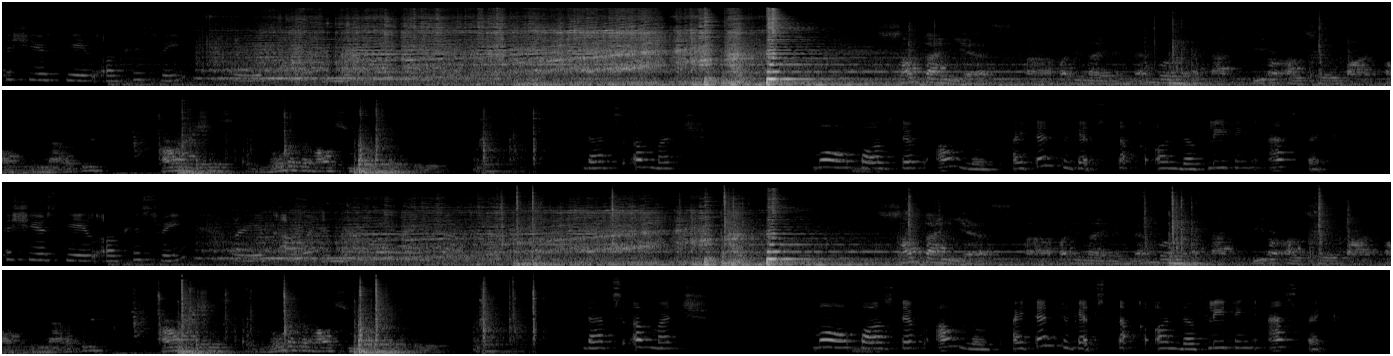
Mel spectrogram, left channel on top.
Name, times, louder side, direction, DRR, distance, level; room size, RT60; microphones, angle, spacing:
voice 1, 0.0-5.8 19.7-21.0 22.0-27.3, right 3 dB, 30° right, 1.1 m, -49 dB
sound 1, 1.1-14.4, left 5 dB, 40° left, 0.6 m, -36 dB
sound 2, 4.8-6.4 6.8-7.9 8.2-8.3 8.9-9.6 11.4-12.5 13.1-13.7 14.8-16.9 17.4-18.2 18.6-19.2, right 4 dB, 70° right, 0.9 m, -44 dB
voice 2, 8.7-14.9 15.4-18.3, equal, 5° right, 2.9 m, -48 dB
26.5 x 9.0 x 2.6 m
head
